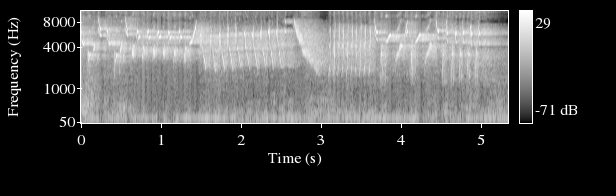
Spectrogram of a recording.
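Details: Unbroken European greenfinch song of fast rattling trills and high stepped notes, with a long descending sweep midway through.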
